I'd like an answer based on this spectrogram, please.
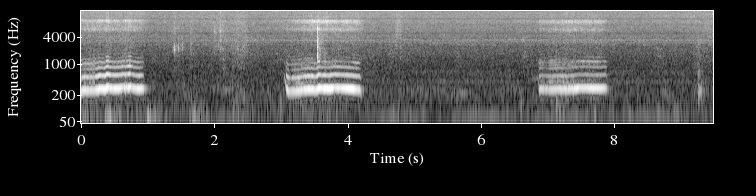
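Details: A sleeping cat snores: three steady, humming tones with clear harmonics, each lasting about a second and recurring roughly every four seconds, separated by quiet breathing and faint room noise.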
